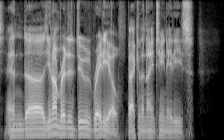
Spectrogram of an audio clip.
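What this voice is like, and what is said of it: Unusually deep, radio-like voice. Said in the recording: “my voice is so deep”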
